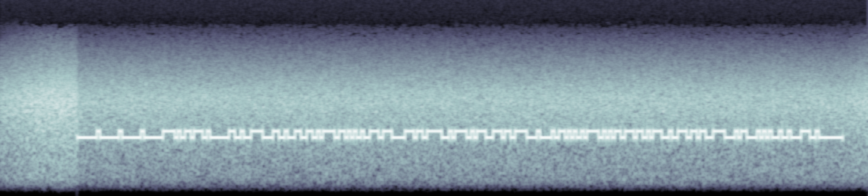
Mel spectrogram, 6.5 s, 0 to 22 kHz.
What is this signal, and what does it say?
RTTY (45.45 baud, 170 Hz shift), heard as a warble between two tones, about 1310 Hz centre, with radio static. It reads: POPIERAM TEZ OKRES ZALOBY,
